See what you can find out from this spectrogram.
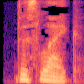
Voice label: "Dislike" English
